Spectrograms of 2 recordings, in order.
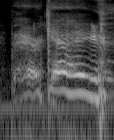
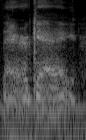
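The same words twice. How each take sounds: First: Louder declaration. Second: Whispered secret, very soft; conspiratorial whisper. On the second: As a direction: lean in and whisper it. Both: Retold or imitated. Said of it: "I'm like".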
